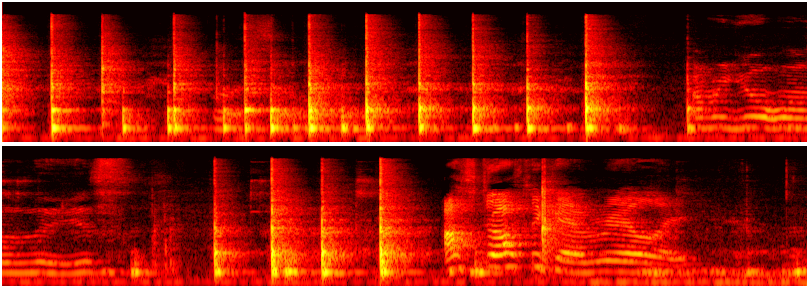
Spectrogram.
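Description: Plastic toy egg knocked rapidly against a plastic jug, about five knocks a second, in two runs: play-acting cracking an egg. A young child's voice comes in between the runs and near the end.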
